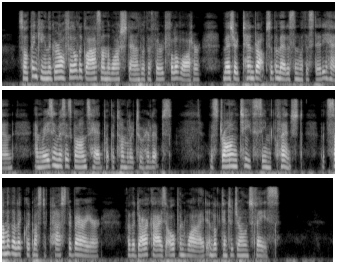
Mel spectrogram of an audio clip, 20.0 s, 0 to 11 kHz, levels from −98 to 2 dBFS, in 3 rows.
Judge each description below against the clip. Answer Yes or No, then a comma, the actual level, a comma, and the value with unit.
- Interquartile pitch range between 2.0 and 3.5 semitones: Yes, narrow, 2.4 semitones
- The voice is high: Yes, high, 200 Hz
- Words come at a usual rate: Yes, average, 190 wpm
